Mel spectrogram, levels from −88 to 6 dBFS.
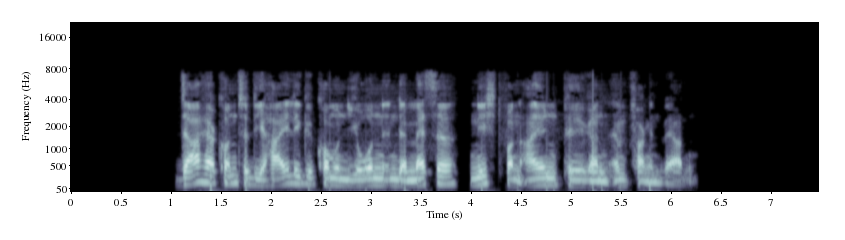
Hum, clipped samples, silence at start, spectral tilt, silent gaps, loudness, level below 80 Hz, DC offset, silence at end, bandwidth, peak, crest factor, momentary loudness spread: none; under 0.1%; 1.1 s; -5.5 dB/octave; 3.90-3.99 s; -18 LUFS; -52 dBFS; under 0.1%; 1.25 s; 7.8 kHz; 0 dBFS; 18 dB; 6 LU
